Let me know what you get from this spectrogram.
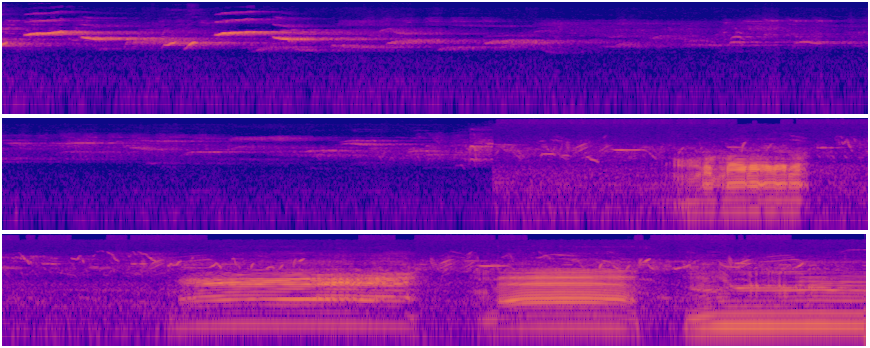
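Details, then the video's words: Bright, varied birdsong fills the first half on a spring meadow where sheep and lambs graze; then a series of four loud, wavering bleats, each about a second long and closely spaced. "Sounds of sheep bleating"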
